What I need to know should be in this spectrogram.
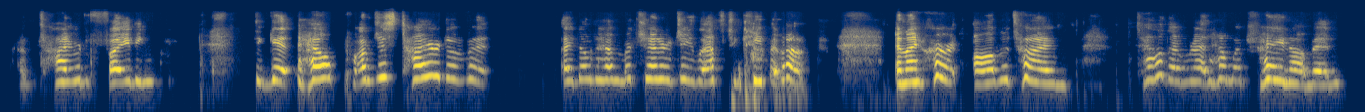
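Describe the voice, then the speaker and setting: With an extremely high pitch, a woman speaks at a fairly slow pace with long, frequent pauses and ordinary pitch variation, the sound dry and close with no echo. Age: 70s. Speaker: patient advocate. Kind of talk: testimony.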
